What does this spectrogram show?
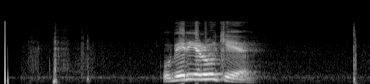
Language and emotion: Russian, angry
